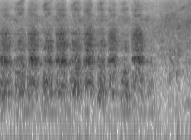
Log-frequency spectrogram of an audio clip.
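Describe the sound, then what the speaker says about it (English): A needle file rasps back and forth on a small metal pendant hanging ring, about seven quick, even strokes up close and fairly loud, with no talk. "So just carefully with a needle file"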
